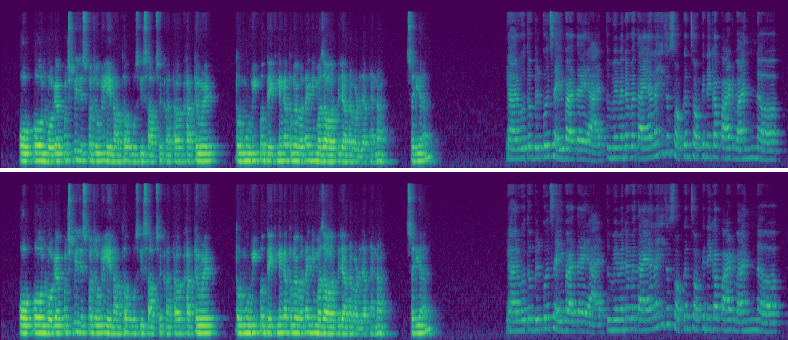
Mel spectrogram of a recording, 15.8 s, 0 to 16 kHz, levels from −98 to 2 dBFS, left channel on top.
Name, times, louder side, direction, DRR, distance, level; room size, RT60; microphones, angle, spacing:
voice 1, 0.4-4.3 4.7-7.8 8.1-8.7, right 1 dB, 5° right, 1.0 m, -18 dB
voice 2, 10.1-15.5, left 2 dB, 40° left, 2.0 m, -32 dB
11.0 x 6.0 x 2.6 m
head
